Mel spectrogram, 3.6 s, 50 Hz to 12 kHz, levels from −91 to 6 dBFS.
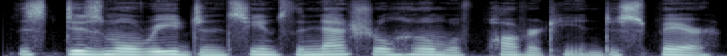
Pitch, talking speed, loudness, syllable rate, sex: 160 Hz, 180 wpm, -19 LUFS, 5.2 syllables/s, female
